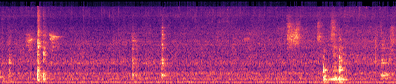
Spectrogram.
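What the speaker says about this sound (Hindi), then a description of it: "प्याज को ऑयल में अच्छी तरह से फ्राई होने दें।" Onions frying in oil in a pan for an aloo palak curry: a soft, continuous sizzle with a few quiet clicks and scrapes of a stirring spoon, and a brief louder rustle near the end.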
